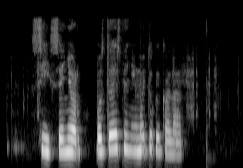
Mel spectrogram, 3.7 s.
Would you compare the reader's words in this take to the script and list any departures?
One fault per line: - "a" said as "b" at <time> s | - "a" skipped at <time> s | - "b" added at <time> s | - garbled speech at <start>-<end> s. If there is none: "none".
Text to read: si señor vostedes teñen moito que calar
none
